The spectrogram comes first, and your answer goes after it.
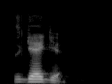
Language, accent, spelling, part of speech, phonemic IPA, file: French, France, sguègue, noun, /sɡɛɡ/, LL-Q150 (fra)-sguègue.wav
- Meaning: 1. cock (penis) 2. good-for-nothing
